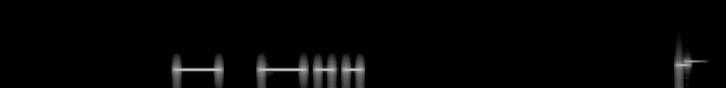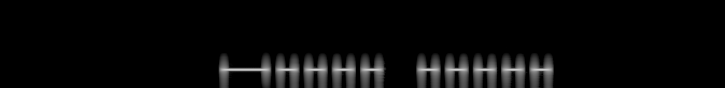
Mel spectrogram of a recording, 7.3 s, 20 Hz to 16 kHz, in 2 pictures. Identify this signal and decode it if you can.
Morse code, heard as a keyed tone, about 17 wpm, 700 Hz. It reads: TD 65
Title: Two Challenging Letter-Number Combinations 17wpm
